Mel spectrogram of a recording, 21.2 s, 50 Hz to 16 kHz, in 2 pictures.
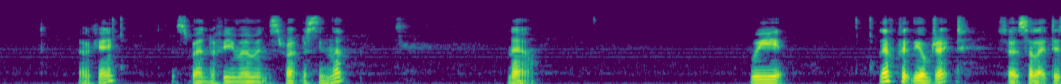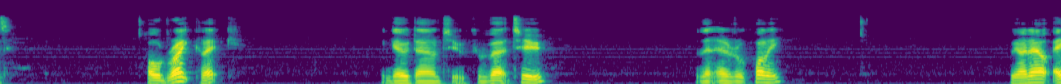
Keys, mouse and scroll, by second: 8.5 click, 11.9-21.2 right drag.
